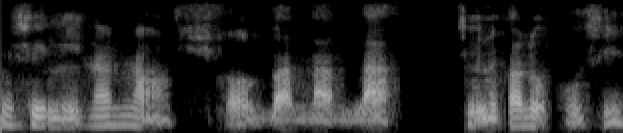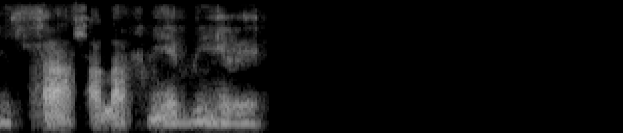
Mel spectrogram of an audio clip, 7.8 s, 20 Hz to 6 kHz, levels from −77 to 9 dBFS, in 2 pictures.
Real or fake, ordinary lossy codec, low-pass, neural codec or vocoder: fake; AAC, 24 kbps; 5.4 kHz; vocoder, 22.05 kHz, 80 mel bands, HiFi-GAN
